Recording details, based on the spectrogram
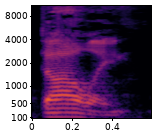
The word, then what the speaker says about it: DALL-E: there's another tool called DALL-E, and it's a play on Salvador Dali, right? But it's spelled DALL with a E, you know, electronic. It's kind of like WALL-E, I guess, the merger of those two things.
